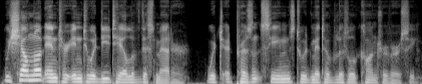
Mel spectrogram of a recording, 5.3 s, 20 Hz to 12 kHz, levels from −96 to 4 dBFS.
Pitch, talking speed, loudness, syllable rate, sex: 115 Hz, 215 wpm, -19 LUFS, 5.8 syllables/s, male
